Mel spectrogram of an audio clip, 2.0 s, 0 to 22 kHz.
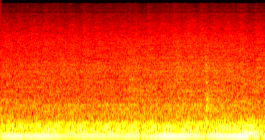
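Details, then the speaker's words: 1962 Cadillac V8, rebuilt about 13-14 years ago, car has a Jetaway transmission that won't shift: deep smooth rumble under light revving, no ticks or knocks; healthy engine. "and it still sounds like the day me and my dad started it up for the first time sounds the exact"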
